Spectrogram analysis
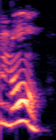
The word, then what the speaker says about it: know: अगर आप देखोगे KNOW वो हम नाउ पढ़ लाइक NOW को हम नाउ पढ़ते हैं, KNOW को हम नो पढ़ते हैं और KNOWN को हम नोन पढ़ते हैं।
